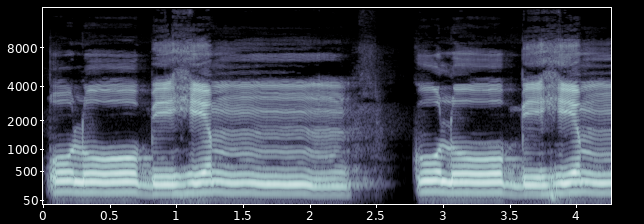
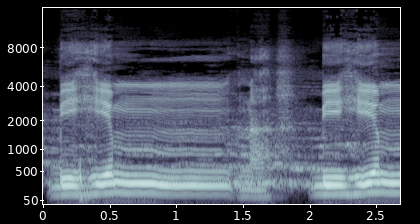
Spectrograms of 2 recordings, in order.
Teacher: huruf mim bertemu dengan huruf mim itu cara bacanya harus idgham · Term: Idgham Mutamatsilain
